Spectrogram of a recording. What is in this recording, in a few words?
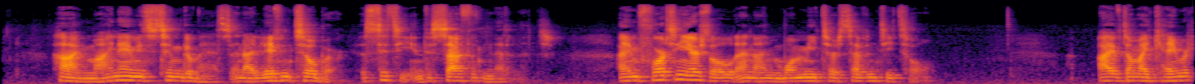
voice English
